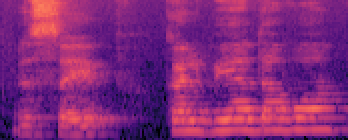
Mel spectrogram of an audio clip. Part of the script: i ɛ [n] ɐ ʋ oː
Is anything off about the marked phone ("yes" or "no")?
yes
